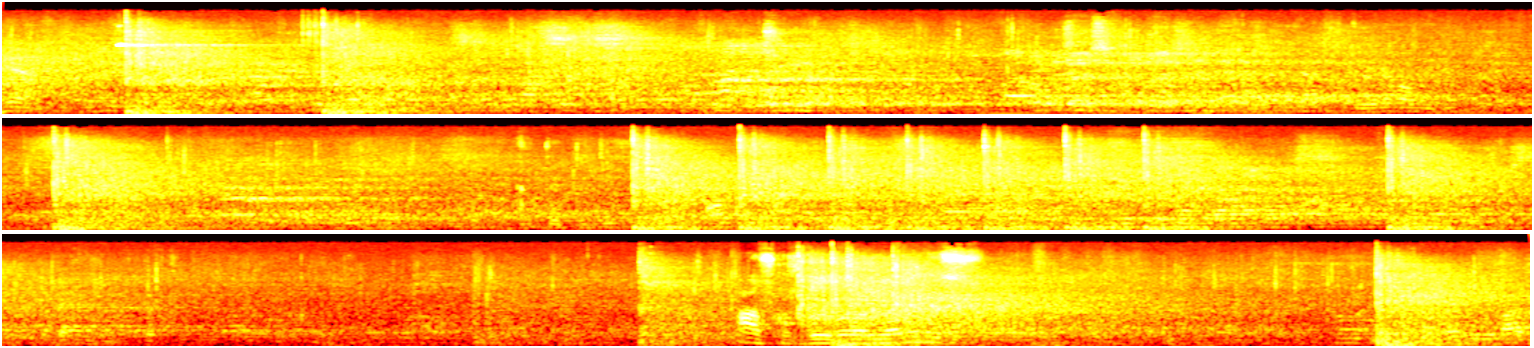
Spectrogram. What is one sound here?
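Men talk and call out in an echoing hall.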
